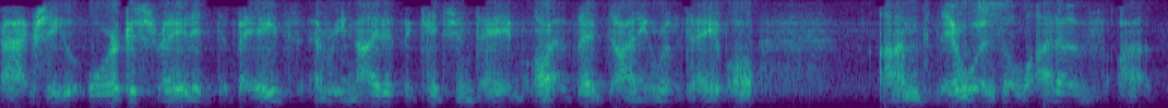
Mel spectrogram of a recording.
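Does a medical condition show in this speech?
Yes: spasmodic dysphonia; diagnosed rare voice condition, not from overusing voice box; constantly raspy voice, speech seems difficult, appears to gasp for air, sounds cut off.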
